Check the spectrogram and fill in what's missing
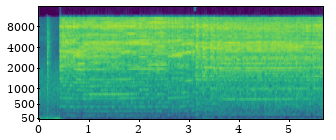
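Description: A power saw cuts through a van window trim ring during a Ford Transit conversion, giving a loud continuous high-pitched buzzing rasp for about five seconds that starts and stops abruptly.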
